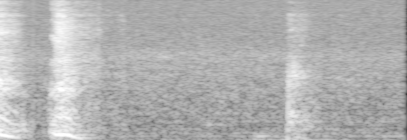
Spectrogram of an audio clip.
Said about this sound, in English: Just started coughing.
